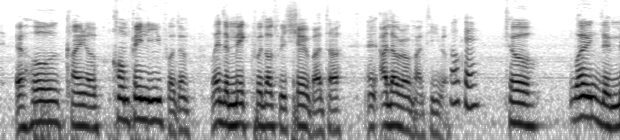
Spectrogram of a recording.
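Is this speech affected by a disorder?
Yes: cerebral palsy.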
